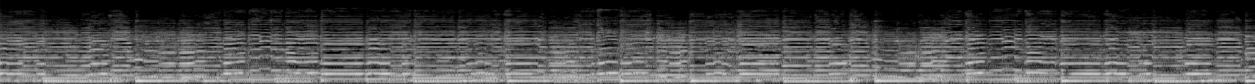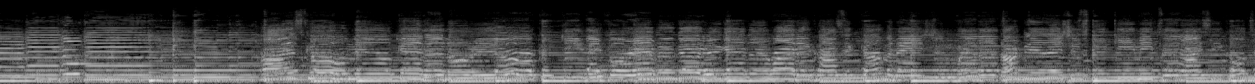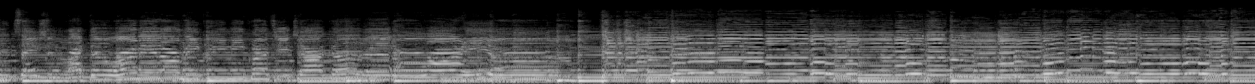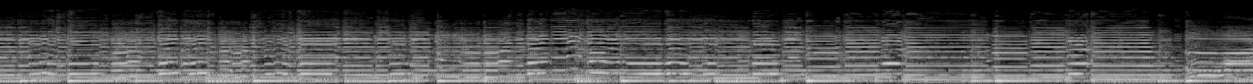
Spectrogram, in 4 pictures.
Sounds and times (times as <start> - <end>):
Music: 0.0 - 50.1.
